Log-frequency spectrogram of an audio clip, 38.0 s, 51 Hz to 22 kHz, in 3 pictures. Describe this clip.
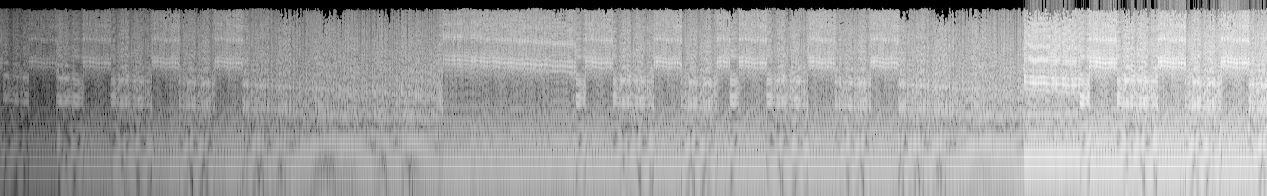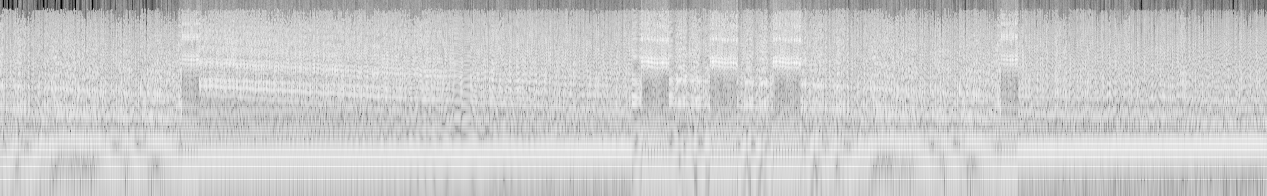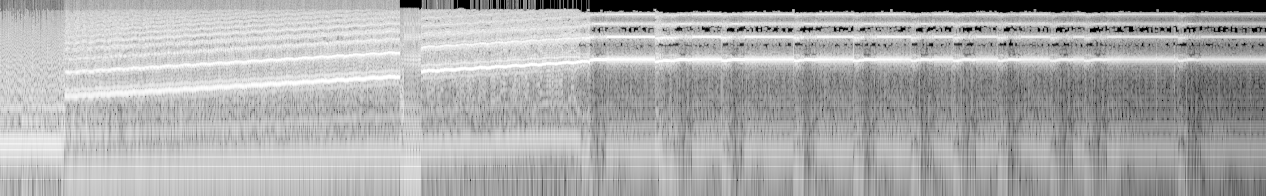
a spaceship sends its ID to a Beacon. As the speed is near Warp 0.5 the signal becomes more and more distorted at the end of the transmission
alien, broadcasting, communication, cyborg, galaxy, radio, spaceship, UFO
